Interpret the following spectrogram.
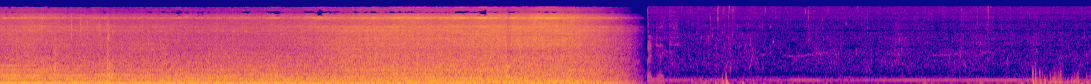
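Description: Airliner engine noise at the open cabin door and boarding stairs: a loud steady roar with a high thin whine, cutting off suddenly about six seconds in. A faint low hum follows.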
